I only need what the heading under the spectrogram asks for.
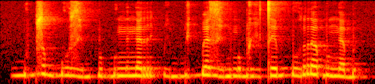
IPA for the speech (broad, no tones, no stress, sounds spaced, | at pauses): ɡ͡b ṳ b z o b ɡ͡b o̤ z e̤ b k͡p u b ɡʷ ɜ ŋ ɛ ŋ ɛ r i k͡p i̤ b ɡ͡b i̤ ɡ͡b ɛ z e̤ b ŋ o b ɣ i̤ t e b k͡p o̤ r ɜ ɓ u ŋ ɛ b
